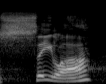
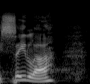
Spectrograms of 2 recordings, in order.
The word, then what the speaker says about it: Selah: The first one's named Pause, and the second one named Selah, or Selah, according to how you say it. We say Selah because we got a granddaughter named that.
